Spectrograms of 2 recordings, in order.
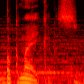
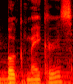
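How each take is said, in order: First: The word has a slight Venezuelan accent. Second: The word is said in a plain accent. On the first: This is how the speaker normally says it. "I say bookmakers. ... with a little Venezuelan accent" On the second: This is not how the speaker normally says it. "I don't say bookmakers"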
